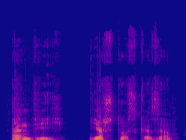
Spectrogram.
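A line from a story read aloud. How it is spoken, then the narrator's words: Stern father. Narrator (Russian): Строго проговорил отец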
